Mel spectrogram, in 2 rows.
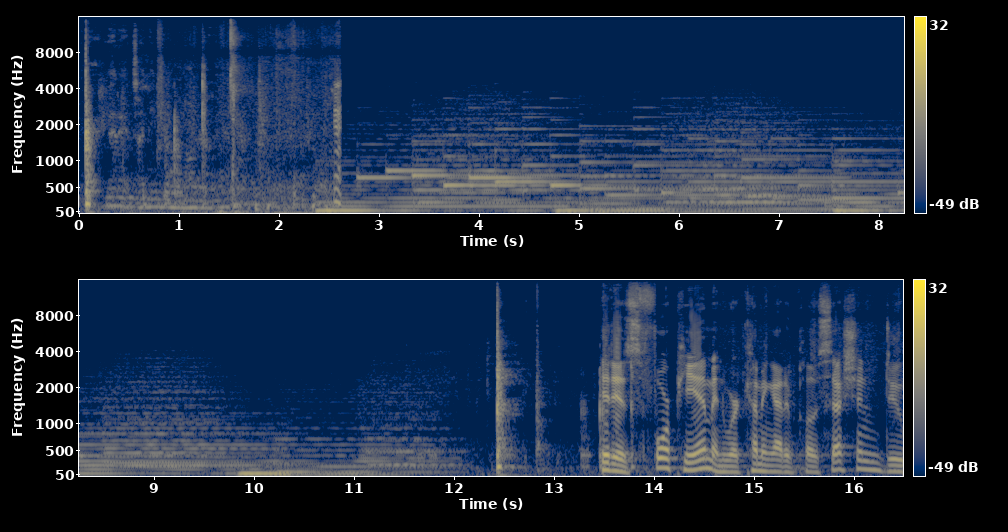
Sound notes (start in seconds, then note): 0.1 gavel bangs; 2.6 gentle music; 12.2 gavel bangs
